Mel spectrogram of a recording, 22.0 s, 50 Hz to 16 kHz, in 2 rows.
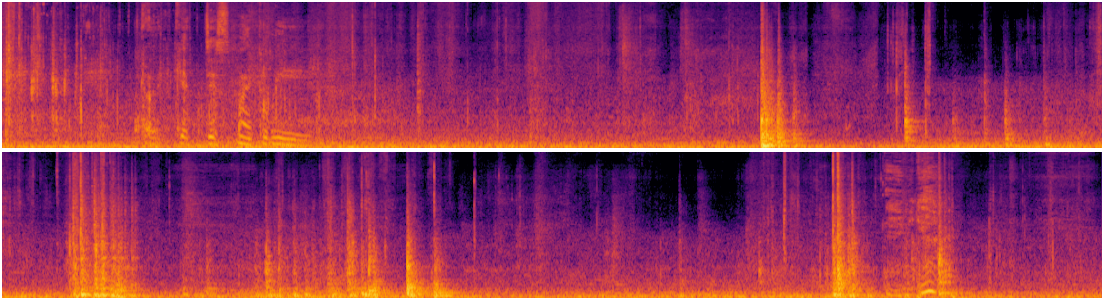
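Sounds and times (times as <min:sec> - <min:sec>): microwave oven knocks and clatter: 0:07.6 - 0:08.2, 0:11.6 - 0:12.5, 0:13.1 - 0:15.8, 0:19.2 - 0:19.8.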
